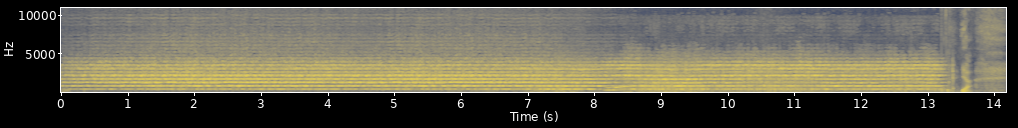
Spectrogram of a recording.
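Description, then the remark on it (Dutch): A loud, steady electric guitar drone imitating a train horn holds for about thirteen seconds, shifting slightly in pitch midway before ending in a brief swooping cutoff. “Het is een elektrische gitaar die wat op een trein lijkt.”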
